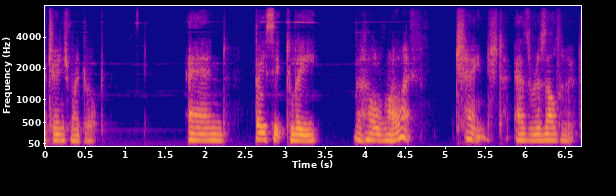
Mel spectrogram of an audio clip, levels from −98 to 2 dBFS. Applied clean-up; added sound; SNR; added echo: neural mask model DeepFilterNet 3.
